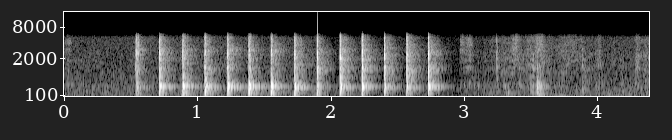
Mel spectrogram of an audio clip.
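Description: A fast, even run of sharp taps, about seven a second, each with a short ring. A hand is knocking the container of powdered sugar to shake the powder out into the pot. The taps stop a little before three seconds in, and a few faint ticks follow.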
